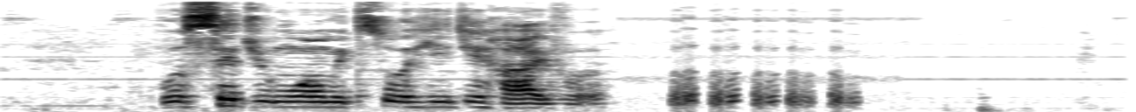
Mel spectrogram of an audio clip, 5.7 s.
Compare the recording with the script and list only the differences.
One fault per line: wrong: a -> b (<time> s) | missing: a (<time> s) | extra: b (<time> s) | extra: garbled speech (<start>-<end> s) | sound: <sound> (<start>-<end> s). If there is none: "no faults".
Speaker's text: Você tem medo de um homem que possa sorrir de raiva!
missing: tem medo (1.2 s)
missing: que possa (1.8 s)
sound: laugh (3.4-4.3 s)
